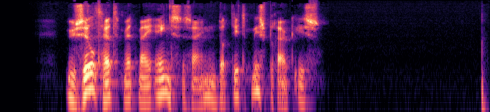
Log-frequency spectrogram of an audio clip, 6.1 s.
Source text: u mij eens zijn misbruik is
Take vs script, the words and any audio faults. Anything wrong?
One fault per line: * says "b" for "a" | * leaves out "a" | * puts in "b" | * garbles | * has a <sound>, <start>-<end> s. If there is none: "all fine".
* puts in "zult het met"
* puts in "dat dit"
